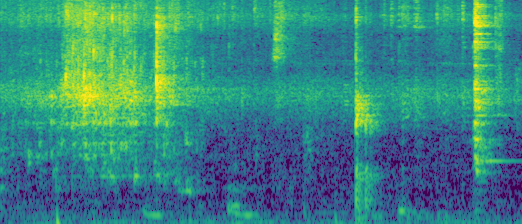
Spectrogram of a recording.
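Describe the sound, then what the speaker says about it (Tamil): Water is added to a village-style mango fish curry, with splashing and pouring, light clinks of pots and utensils, and a few drips in a fairly quiet kitchen. "இப்போ தண்ணி சேர்த்து அதையும் கழுவி ஊற்றிக்கிறேன்"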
